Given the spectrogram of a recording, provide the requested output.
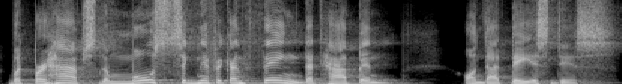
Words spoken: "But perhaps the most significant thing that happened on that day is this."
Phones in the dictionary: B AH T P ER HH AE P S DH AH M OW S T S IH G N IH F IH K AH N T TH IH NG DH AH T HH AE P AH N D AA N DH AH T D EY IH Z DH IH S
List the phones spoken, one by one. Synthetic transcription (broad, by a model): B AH T P ER HH AE P S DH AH M OW S T S IH G N IH F IH K AH N T TH IH NG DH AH T HH AE P AH N D AA N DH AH T D EY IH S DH IH S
